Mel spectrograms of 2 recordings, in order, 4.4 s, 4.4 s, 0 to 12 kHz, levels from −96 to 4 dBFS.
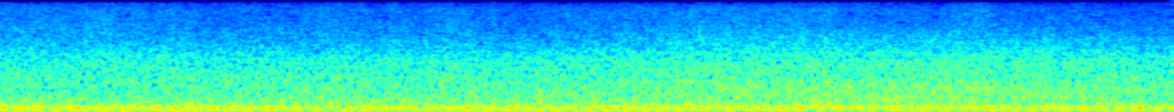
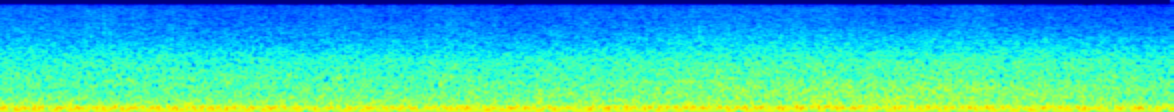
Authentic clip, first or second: second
